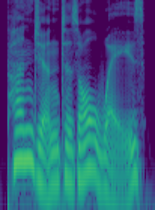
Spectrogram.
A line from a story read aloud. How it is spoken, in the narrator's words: Dailin said dryly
